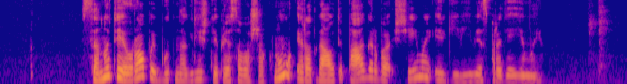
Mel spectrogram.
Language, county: Lithuanian, Alytus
